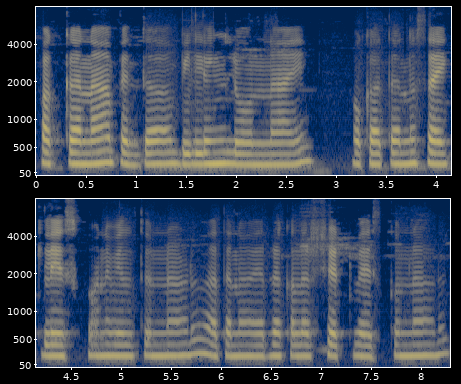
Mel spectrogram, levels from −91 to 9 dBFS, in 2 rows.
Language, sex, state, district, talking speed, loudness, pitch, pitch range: Telugu, female, Telangana, Mahabubabad, 110 wpm, -19 LUFS, 205 Hz, 200-210 Hz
